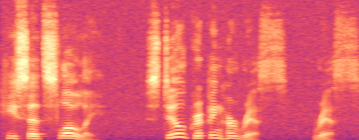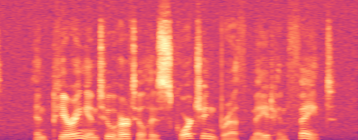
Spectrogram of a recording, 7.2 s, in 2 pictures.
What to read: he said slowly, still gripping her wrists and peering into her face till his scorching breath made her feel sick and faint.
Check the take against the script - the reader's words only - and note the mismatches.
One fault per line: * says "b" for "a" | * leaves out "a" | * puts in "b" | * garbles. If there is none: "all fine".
* puts in "wrists"
* leaves out "face"
* leaves out "her feel sick"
